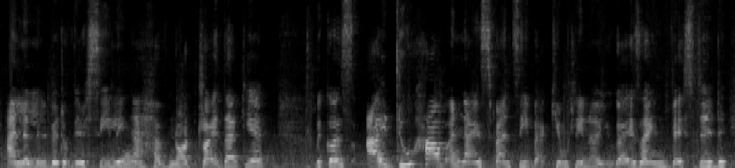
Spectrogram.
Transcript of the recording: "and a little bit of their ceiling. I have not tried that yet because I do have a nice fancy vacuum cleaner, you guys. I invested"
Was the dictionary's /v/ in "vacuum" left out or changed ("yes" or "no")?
no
